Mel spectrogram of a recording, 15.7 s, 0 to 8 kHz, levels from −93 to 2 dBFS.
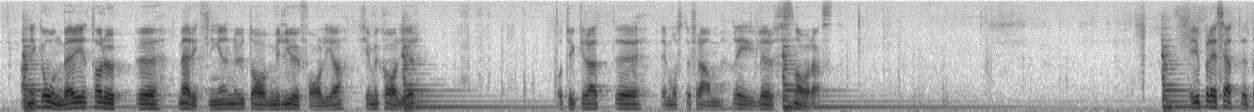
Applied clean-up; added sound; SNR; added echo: none; Bowed string instrument; 12 dB; none.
